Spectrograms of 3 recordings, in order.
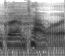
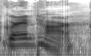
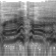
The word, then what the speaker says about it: Grand Tower: I bet even people who live in Illinois don't know where Grand Tower is. – They don't. And you know, you said it wrong. It's Grand Tower. – Grand Tower. I got to work on that. – Sorry. – Grand Tower.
